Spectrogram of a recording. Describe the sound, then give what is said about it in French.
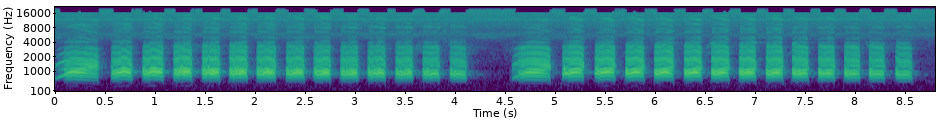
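A mangrove cuckoo gives two long runs of harsh, guttural notes, each a steady series of about a dozen evenly spaced calls separated by a short pause, loud with no talking. “Et comme à l'habitude, voici le chant de l'oiseau à l'honneur aujourd'hui.”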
